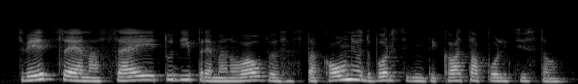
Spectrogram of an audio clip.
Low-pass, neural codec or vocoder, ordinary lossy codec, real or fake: 5.4 kHz; none; none; real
